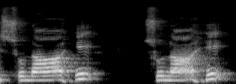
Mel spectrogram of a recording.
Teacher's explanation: ਮਾਹੇ, ਹਾਹੇ ਦੀ ਸਿਹਾਰੀ ਛੋਟੀ ਮਾਤਰਾ ਹੈ ਤੇ ਹਾਹੇ ਦੀ ਜਿਹੜੀ ਸਿਹਾਰੀ ਆ ਉਹ ਹਲਕੀ ਜੀ ਟੋਨ ਵਿੱਚ ਪ੍ਰੋਨਾਂਸ ਹੋਏਗੀ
